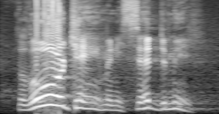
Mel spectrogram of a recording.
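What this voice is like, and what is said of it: Exaggerated preacher voice. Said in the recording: “you start getting your preacher voice on ... somebody says something differently, like the Lord.”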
